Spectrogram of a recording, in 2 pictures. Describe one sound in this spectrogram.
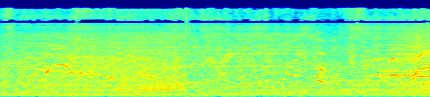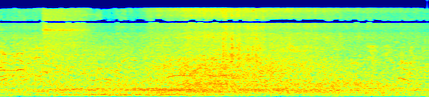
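Riders scream and shout from a passing roller coaster.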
